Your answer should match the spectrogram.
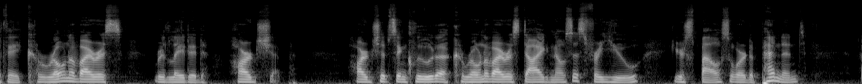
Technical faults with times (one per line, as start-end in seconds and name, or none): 5.55-6.11 drift correction step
